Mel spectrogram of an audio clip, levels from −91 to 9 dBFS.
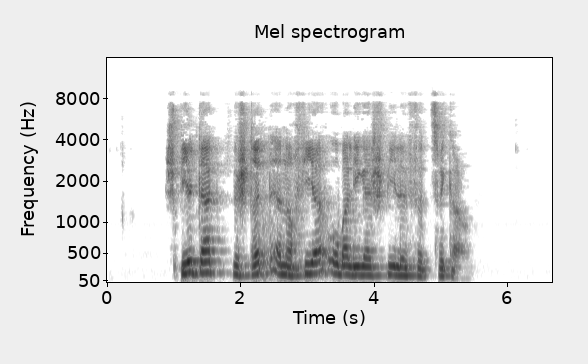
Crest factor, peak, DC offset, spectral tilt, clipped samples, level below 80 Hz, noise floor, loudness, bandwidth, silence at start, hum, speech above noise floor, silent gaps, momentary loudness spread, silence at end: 18 dB; -2 dBFS; under 0.1%; -6.5 dB/octave; under 0.1%; -62 dBFS; -85 dBFS; -19 LUFS; 9.2 kHz; 0.9 s; none; 67 dB; none; 10 LU; 1.3 s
